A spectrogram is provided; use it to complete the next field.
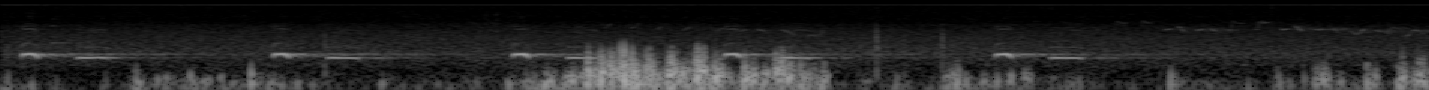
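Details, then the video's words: Common cuckoo calling: a clear two-note cuck-oo, the second note lower, repeated about every one and a half seconds, five times, with bursts of rustling and handling noise in the background. "кукушка кукует"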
